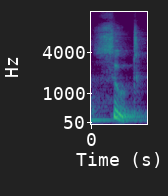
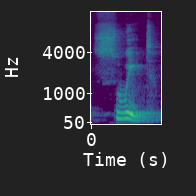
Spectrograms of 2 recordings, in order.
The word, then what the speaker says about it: suite: rooms in a hotel and this is wrongly pronounced by many people as suit but it's sweet like when you eat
